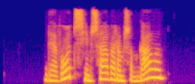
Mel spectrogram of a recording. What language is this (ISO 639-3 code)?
mrj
